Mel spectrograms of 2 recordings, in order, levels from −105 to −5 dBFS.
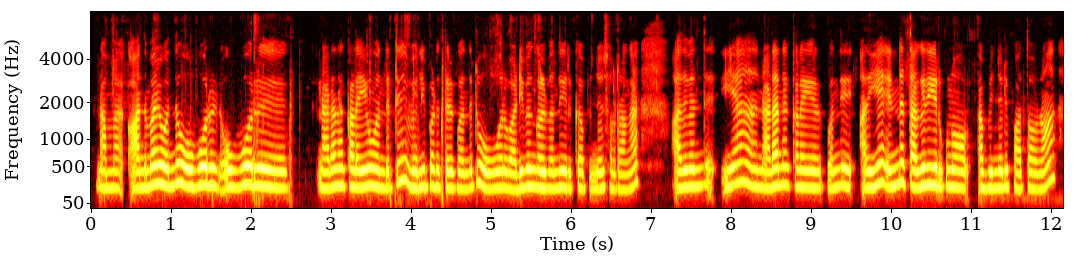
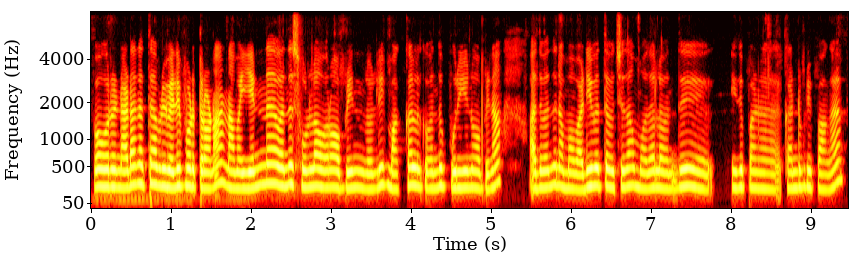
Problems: background sounds at intervals, low volume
